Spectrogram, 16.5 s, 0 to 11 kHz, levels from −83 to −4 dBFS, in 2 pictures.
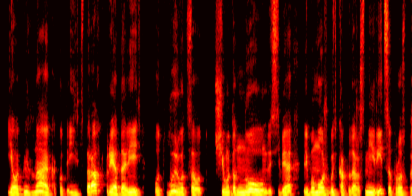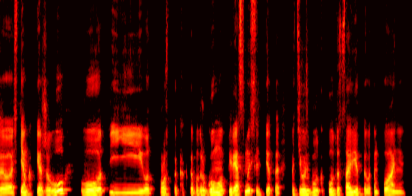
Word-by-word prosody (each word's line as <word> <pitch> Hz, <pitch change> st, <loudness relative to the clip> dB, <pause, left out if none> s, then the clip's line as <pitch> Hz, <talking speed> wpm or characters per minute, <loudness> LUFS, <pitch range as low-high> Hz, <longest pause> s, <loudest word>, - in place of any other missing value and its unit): Я 130 Hz, +1 st, +1 dB
вот 135 Hz, 0 st, 0 dB
не 145 Hz, -, +1 dB
знаю, 130 Hz, -1 st, +2 dB
как -, -, -16 dB
вот 120 Hz, -1 st, -9 dB
и 120 Hz, +1 st, -4 dB
страх 155 Hz, +7 st, +2 dB
преодолеть, 125 Hz, -3 st, +3 dB, 0.2 s
вот 120 Hz, -1 st, -7 dB
вырваться 125 Hz, -3 st, +1 dB
вот 110 Hz, -1 st, -3 dB
к -, -, -71 dB
чему-то 135 Hz, -2 st, -1 dB
новым 125 Hz, -2 st, +5 dB
для 110 Hz, -, -5 dB
себя, 120 Hz, +8 st, -2 dB, 0.2 s
либо 125 Hz, +1 st, +1 dB
может 125 Hz, -2 st, +4 dB
быть 125 Hz, +1 st, -2 dB
как-то 120 Hz, -1 st, -3 dB
даже 115 Hz, -1 st, 0 dB
смириться 130 Hz, -, +1 dB
просто 115 Hz, -4 st, -1 dB
с 105 Hz, -, -16 dB
тем, 130 Hz, -4 st, 0 dB
как 130 Hz, +1 st, -13 dB
я 115 Hz, -3 st, 0 dB
живу, 115 Hz, -, +2 dB, 0.3 s
вот, 120 Hz, -2 st, +2 dB
и 110 Hz, -1 st, -3 dB
вот 110 Hz, 0 st, -3 dB
просто 140 Hz, +3 st, -6 dB
как-то 115 Hz, -2 st, -9 dB
по-другому 120 Hz, +1 st, +1 dB
переосмыслить 130 Hz, +5 st, 0 dB
это. 110 Hz, -3 st, -5 dB, 0.2 s
Хотелось 120 Hz, +1 st, 0 dB
бы 115 Hz, +1 st, -4 dB
вот 115 Hz, -, -3 dB
какого-то 120 Hz, -3 st, -3 dB
совета 125 Hz, +1 st, 0 dB
в -, -, -3 dB
этом 105 Hz, 0 st, -7 dB
плане. 105 Hz, -3 st, -1 dB
120 Hz, 165 wpm, -24 LUFS, 115-130 Hz, 0.3 s, новым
